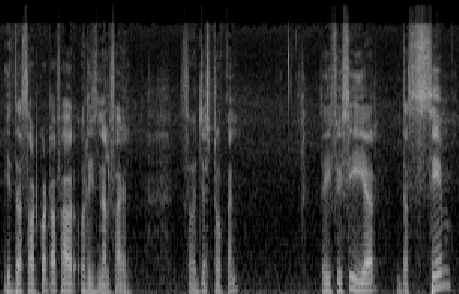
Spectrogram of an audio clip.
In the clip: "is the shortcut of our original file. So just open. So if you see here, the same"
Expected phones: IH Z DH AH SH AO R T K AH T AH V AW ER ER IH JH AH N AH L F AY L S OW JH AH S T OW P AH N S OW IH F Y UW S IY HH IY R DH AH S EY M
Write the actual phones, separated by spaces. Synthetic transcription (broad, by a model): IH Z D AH S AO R T K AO T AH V AW ER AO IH JH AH N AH L F AY L S OW JH AH S T OW P AH N S OW IH F Y UW S IY HH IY R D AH S EY M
